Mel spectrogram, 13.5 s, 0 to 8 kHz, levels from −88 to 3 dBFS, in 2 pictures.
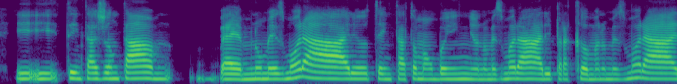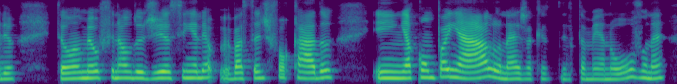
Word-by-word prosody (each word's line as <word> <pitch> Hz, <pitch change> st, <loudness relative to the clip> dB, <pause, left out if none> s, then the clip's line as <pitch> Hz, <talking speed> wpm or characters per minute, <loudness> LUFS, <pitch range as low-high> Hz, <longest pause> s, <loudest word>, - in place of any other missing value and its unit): E 200 Hz, 0 st, -1 dB
e -, -, -13 dB
tentar 210 Hz, -1 st, 0 dB
jantar, 210 Hz, +1 st, +3 dB
hum, 200 Hz, 0 st, -5 dB, 0.5 s
eh, 190 Hz, -1 st, +4 dB
no 190 Hz, +2 st, 0 dB
mesmo 195 Hz, +2 st, +1 dB
horário; 205 Hz, -5 st, +4 dB
tentar 190 Hz, -2 st, -4 dB
tomar 190 Hz, -1 st, -3 dB
um 185 Hz, -, -5 dB
banhinho 190 Hz, -1 st, -1 dB
no 180 Hz, -, -5 dB
mesmo 185 Hz, +2 st, -4 dB
horário; 195 Hz, -2 st, +2 dB
ir -, -, -9 dB
pra 185 Hz, -1 st, -6 dB
cama 185 Hz, -1 st, -2 dB
no 185 Hz, -, -5 dB
mesmo 185 Hz, +4 st, -5 dB
horário. 200 Hz, -3 st, +2 dB, 0.4 s
Então 200 Hz, +1 st, +1 dB
é -, -, +1 dB
o -, -, 0 dB
meu 225 Hz, +1 st, +2 dB
final 230 Hz, -1 st, -2 dB
do 225 Hz, 0 st, +1 dB
dia, 220 Hz, +2 st, +1 dB
assim, 230 Hz, +1 st, -3 dB
ele 235 Hz, +1 st, 0 dB
é -, -, -3 dB, 0.2 s
bastante 210 Hz, +2 st, -3 dB
focado 220 Hz, -, -1 dB, 0.4 s
em 225 Hz, 0 st, +2 dB
acompanhá-lo, 245 Hz, 0 st, +2 dB
né, 200 Hz, 0 st, -1 dB
já 195 Hz, 0 st, -8 dB
que 195 Hz, -, -14 dB
ele 195 Hz, -, -17 dB
ele 180 Hz, -1 st, -13 dB
também 185 Hz, -1 st, -7 dB
é -, -, -6 dB
novo, 225 Hz, +7 st, -3 dB
né, 215 Hz, +3 st, -2 dB
205 Hz, 200 wpm, -20 LUFS, 195-225 Hz, 0.5 s, eh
